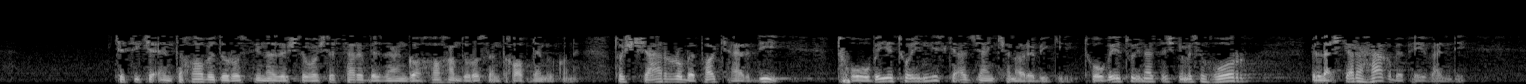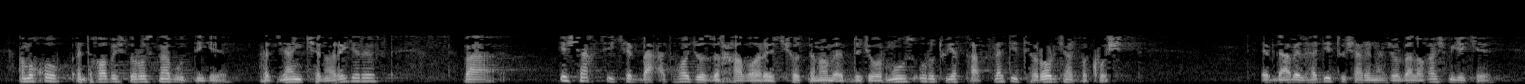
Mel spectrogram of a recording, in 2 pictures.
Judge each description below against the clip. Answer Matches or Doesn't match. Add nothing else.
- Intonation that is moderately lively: Doesn't match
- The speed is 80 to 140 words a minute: Doesn't match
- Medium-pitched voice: Doesn't match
